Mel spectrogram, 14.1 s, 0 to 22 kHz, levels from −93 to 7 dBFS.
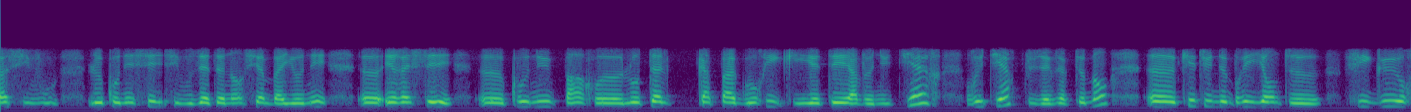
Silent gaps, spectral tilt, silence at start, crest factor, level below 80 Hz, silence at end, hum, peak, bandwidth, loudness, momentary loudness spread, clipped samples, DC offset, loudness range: none; -7.5 dB/octave; 0 s; 16 dB; -82 dBFS; 0 s; none; -8 dBFS; 3.8 kHz; -24 LUFS; 12 LU; under 0.1%; under 0.1%; 2 LU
